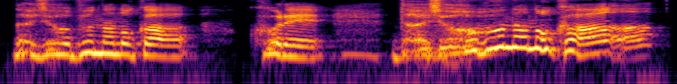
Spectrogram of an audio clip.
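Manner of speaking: loud, panicked questioning in Japanese; acted full-on panic; freaking out. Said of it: "She's full on freaking out".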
